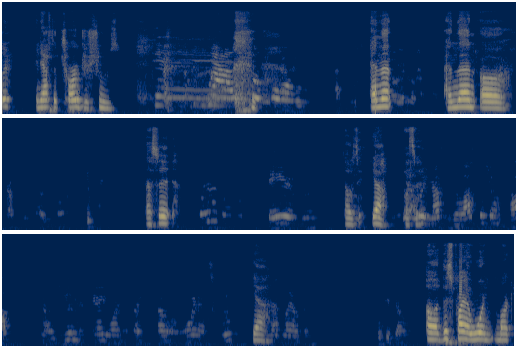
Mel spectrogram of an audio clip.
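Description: A young boy talks to a class, with pauses between phrases.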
